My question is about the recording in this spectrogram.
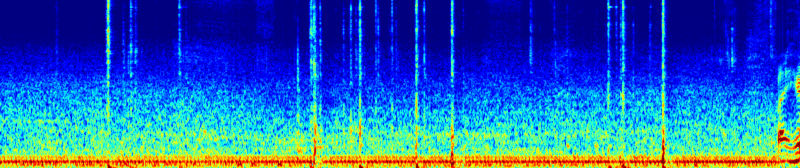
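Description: A steady, low mechanical hum holding one pitch throughout, with a few sharp clicks along the way.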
